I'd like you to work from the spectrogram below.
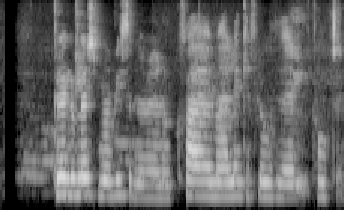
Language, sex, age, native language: Icelandic, female, 20-29, Icelandic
